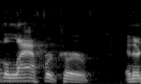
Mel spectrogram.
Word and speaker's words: Laffer: this thing called the Laffer Curve and they're not maximized this letter someone smart needs to get into politics and change this game Jesse I believe it's actually pronounced the the fur curve problem is Jesse's one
